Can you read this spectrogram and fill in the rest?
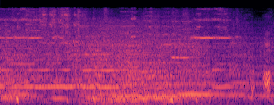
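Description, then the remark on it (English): A voice imitates a chair being dragged across the floor in front of everyone during a school public speaking competition: a loud, continuous screeching scrape with steady whining high tones, held for nearly three seconds without a break. “I'm dragging. Chair in front of everyone.”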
